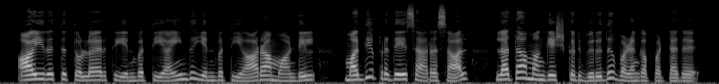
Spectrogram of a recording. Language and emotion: Tamil, neutral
